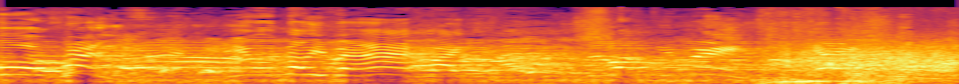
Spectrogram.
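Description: A man raps loudly.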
